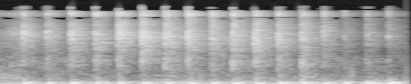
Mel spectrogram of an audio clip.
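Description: Handheld electric percussion massager hammering rapidly against a person's back, about ten beats a second, with a pulsing low motor rumble.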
